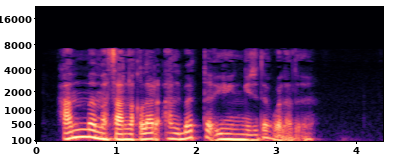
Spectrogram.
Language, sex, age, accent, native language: Uzbek, male, 18-24, Farg'ona, Uzbek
